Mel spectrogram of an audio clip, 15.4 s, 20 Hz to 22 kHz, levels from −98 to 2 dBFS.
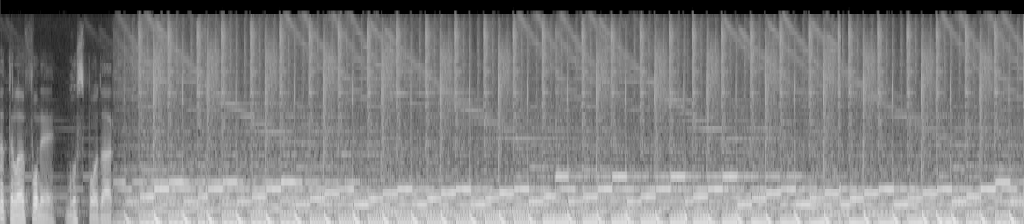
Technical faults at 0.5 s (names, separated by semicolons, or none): damaged data in a compressed stream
